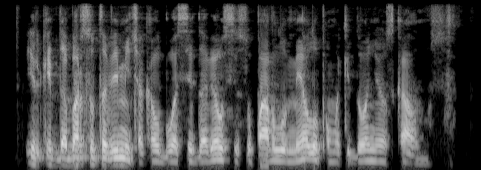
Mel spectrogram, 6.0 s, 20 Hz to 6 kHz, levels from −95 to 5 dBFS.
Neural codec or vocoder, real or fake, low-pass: none; real; 5.4 kHz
